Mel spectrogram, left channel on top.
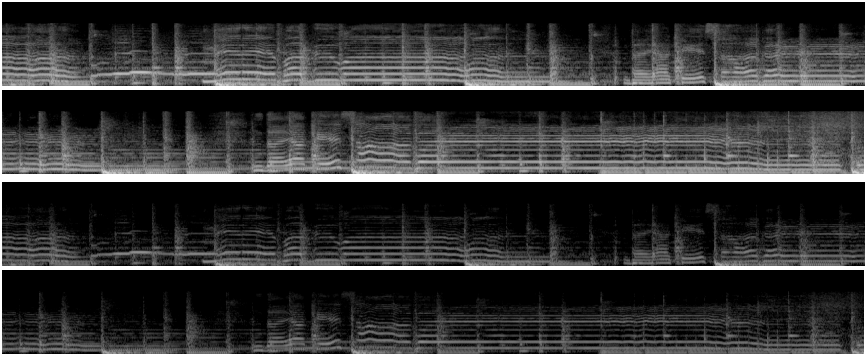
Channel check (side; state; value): right; quieter; 14.7 dB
